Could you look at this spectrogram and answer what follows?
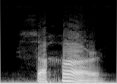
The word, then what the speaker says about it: Sachar: Sachar. Sachar is milra. The stress is on the last syllable,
